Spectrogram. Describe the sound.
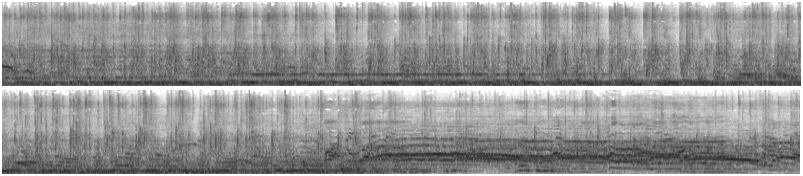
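A large audience claps loudly and steadily, with cheers and shouts mixed in, for about fourteen seconds as a teacher is welcomed to share with them, before the applause fades into voices and other sound.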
